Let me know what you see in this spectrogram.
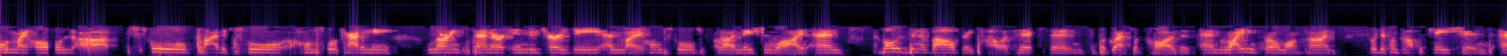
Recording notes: On the Phone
